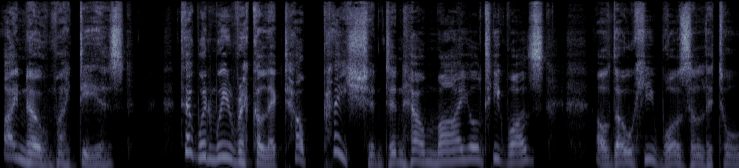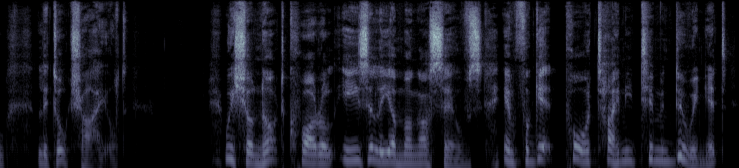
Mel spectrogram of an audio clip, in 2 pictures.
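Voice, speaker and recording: A gentle, tender-hearted father in grief, acted by a male reader for a dramatised storybook. His raised voice falters and repeats itself softly, close in a dry recording. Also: fairly high pitch, very animated, unhurried, breathy edge, dry recording, voice pushed up, heavily acted. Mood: tender, grieving.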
